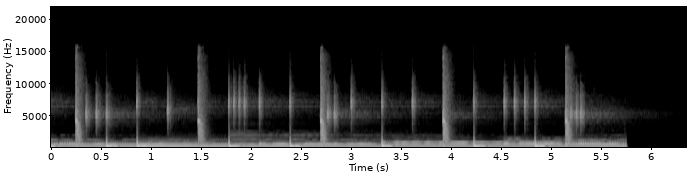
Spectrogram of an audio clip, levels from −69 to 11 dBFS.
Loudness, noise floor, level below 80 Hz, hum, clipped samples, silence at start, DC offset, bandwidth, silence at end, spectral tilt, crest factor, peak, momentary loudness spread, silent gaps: -16 LUFS; -61 dBFS; -16 dBFS; none; under 0.1%; 0 s; under 0.1%; 15 kHz; 0.6 s; -5 dB/octave; 12 dB; 0 dBFS; 6 LU; none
